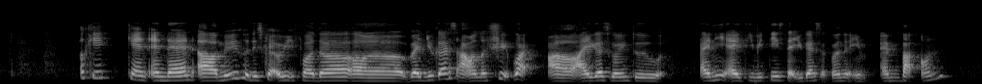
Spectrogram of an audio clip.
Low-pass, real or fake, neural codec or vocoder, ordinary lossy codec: 7.2 kHz; real; none; none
